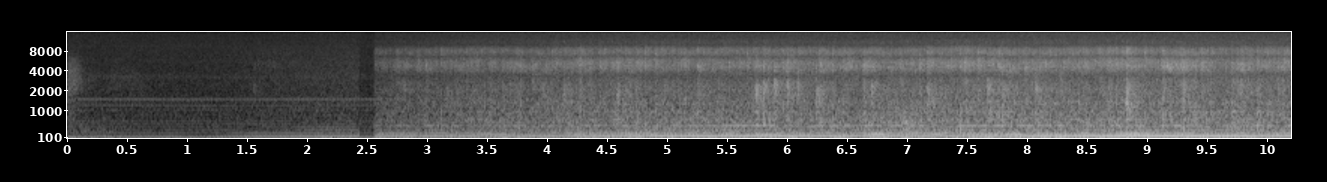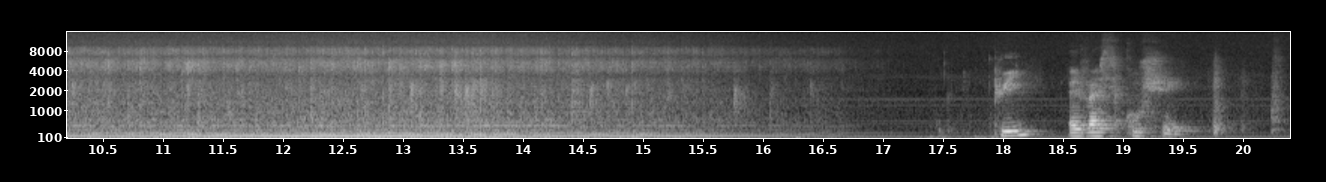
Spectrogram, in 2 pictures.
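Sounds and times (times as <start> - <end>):
shower water running: 2.4 - 17.0
speech: 18.0 - 19.6.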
